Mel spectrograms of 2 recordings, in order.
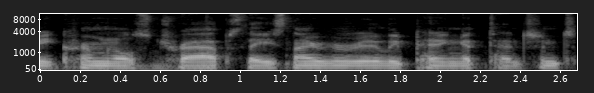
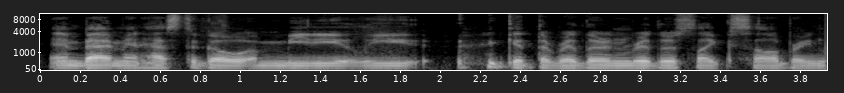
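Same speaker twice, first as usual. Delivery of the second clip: ordinary talk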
